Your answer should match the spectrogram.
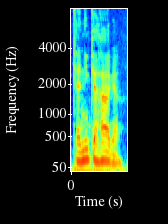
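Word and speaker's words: Kanien'kehá:ka: Mais j'ai entendu quelqu'un le prononcer. – Oui. – Puis c'était une personne issue du premier peuple, puis elle disait Kanikahaga.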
